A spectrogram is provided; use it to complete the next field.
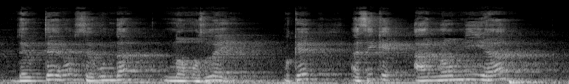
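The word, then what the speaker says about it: ἀνομία: El griego koiné tiene una palabra que se pronuncia así, anomía.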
